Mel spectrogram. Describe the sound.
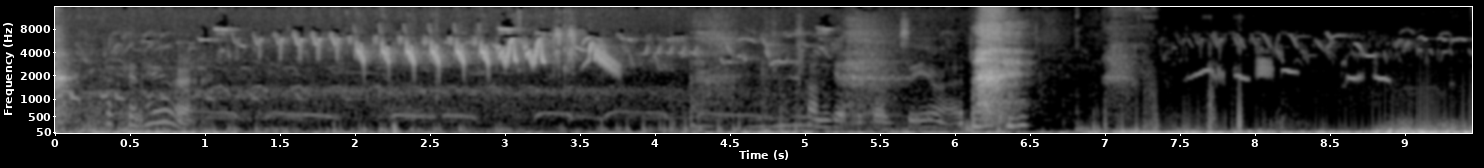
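A male blackbird perched at the top of a cliff sings a short burst of quick, repeated warbling notes, fairly clear, then trails off into scattered chirps while low voices and rumbling noise continue underneath.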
